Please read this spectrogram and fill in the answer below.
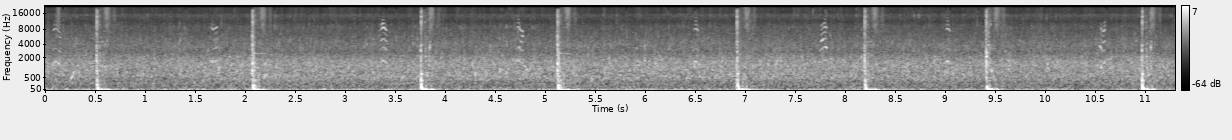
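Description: Brief sharp catches about every 1.3 seconds, roughly 45 a minute, over steady background hiss: infant hiccups, a normal finding.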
